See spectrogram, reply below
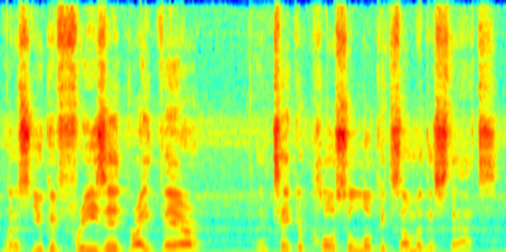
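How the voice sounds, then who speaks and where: A man's voice: on the high side, animated, normal speed, slight background noise. A man hosting a casual product unboxing, pointing things out in short, clipped phrases. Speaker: product reviewer and channel host.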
